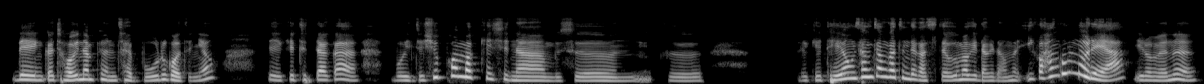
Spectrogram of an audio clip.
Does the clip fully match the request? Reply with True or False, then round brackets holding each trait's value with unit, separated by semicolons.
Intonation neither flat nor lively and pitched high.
True (4.6 semitones; 200 Hz)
